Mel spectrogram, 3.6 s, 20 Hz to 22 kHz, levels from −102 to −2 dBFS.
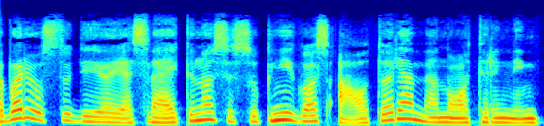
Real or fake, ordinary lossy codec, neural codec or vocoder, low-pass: fake; MP3, 64 kbps; autoencoder, 48 kHz, 32 numbers a frame, DAC-VAE, trained on Japanese speech; 14.4 kHz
